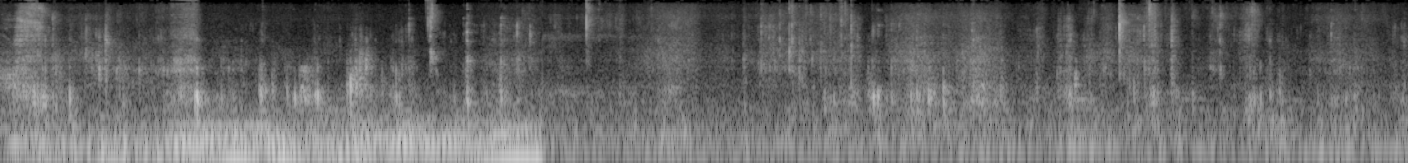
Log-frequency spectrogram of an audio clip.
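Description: Close-miked biting into a steamed chicken dumpling (momo) and chewing it, with many short mouth clicks. A low rumble runs under the first five seconds or so and stops suddenly.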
